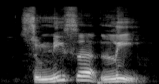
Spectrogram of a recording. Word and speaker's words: Sunisa Lee: Sunisa Lee won gold in the all-around.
